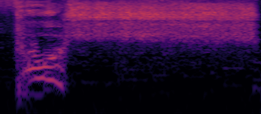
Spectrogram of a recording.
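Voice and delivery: breathy whooshing noise; whoosh sound. Acted. Man acting out the spa ride, whooshing. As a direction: mimic air rushing past.

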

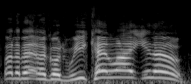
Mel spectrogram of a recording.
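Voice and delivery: hammed-up Scottish accent; terrible Scottish accent. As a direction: fake Scottish accent, fast and chirpy. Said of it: "That's a terrible Scottish accent".

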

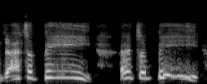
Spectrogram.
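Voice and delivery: high-pitched mock yell of alarm; retold panicked yell. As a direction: yell it as the alarmed crew member. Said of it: "starts yelling".

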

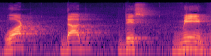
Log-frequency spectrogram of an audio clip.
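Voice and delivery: each word split by pauses. Shown as a demonstration. Teacher dictating the question one word at a time. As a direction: pause after every word. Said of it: "Write it।".

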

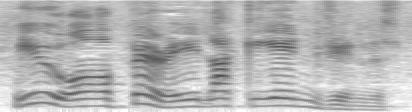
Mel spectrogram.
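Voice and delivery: lightly voiced cheerful engine; friendly storybook engine. A narrator's reading.

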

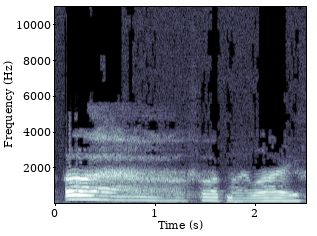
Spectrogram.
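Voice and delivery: long groan, then slow words; slow, defeated cringe; exasperated groan. Real, not acted. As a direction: groan in despair at it. Cringes at own writing.

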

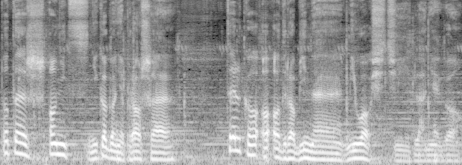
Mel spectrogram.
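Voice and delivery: usual speaking voice

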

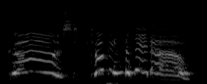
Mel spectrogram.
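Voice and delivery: very high, loud scream; frightened shriek. Acted. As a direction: shriek at the ghost in terror. Screaming at ghost.

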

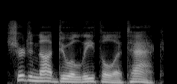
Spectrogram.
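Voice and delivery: plain reading voice

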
